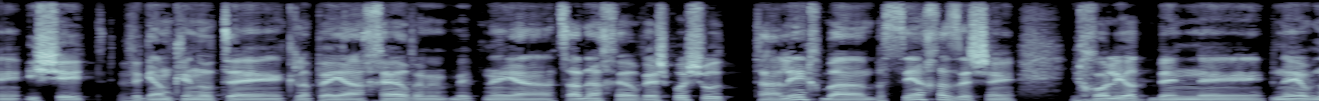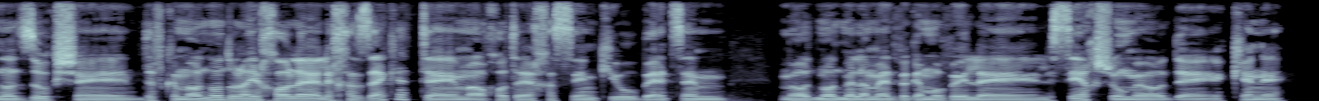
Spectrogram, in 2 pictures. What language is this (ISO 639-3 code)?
heb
